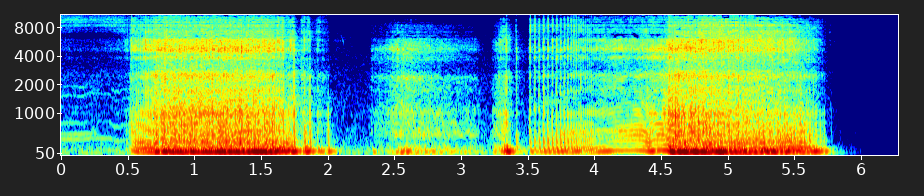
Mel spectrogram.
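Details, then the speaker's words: Two very loud, deep, rumbling snores with a quieter breath between them, heavily boosted in the bass for a woofer speaker: heavy snoring. "I saw this video today captured this escaping from the tiny body of a sleeping hummingbird I pitched but unmistakable snore let me show you something better"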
